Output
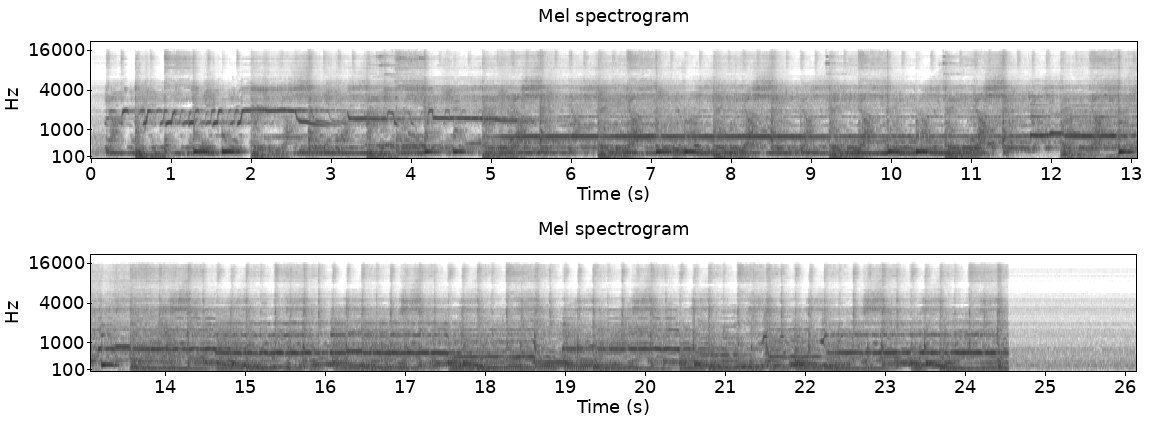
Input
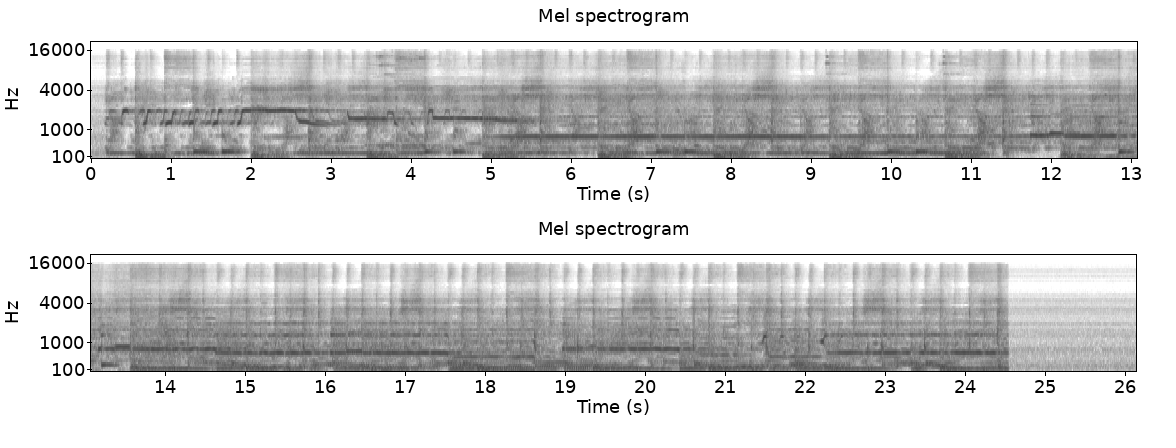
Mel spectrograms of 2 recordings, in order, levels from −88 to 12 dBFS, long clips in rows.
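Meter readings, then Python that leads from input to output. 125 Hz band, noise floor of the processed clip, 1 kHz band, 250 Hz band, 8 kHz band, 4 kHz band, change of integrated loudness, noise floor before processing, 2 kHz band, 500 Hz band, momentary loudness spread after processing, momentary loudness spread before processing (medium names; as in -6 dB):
+3.0 dB, -41 dBFS, +3.0 dB, +8.0 dB, no reading, -3.0 dB, +3.5 dB, -46 dBFS, -1.5 dB, +6.0 dB, 4 LU, 5 LU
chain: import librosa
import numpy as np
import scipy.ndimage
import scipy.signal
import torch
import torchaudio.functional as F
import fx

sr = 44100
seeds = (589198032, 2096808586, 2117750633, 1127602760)

y = fx.peak_eq(x, sr, hz=340.0, db=14.0, octaves=2.6)
y = y * 10.0 ** (-4.0 / 20.0)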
